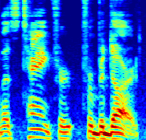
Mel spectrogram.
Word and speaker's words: Bedard: Am I saying his name right? Now I can't say it. – Connor Bedard. – I did say it right.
